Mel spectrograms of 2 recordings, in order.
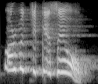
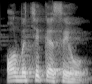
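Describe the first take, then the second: First: It is said in a higher, shriller pitch. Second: It is said at the speaker's normal pitch.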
